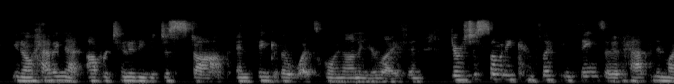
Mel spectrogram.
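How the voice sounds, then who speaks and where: At a very fast pace, a woman speaks in a fairly low pitch. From Newfoundland, Canada. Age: 50s. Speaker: recovering alcoholic. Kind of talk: podcast interview.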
